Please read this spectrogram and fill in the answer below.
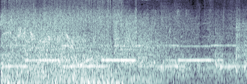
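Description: Hardcore rave DJ set on a live cassette recording: a dense crackling, hissing noise passage with two held tones and a short rising tone over it. The bass drops out about halfway through.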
